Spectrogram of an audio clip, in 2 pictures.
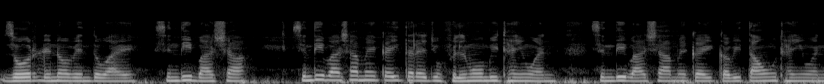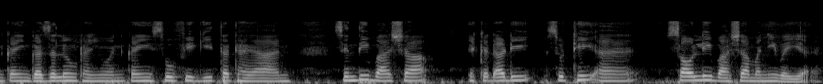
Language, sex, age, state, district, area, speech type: Sindhi, male, 45-60, Rajasthan, Ajmer, rural, spontaneous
